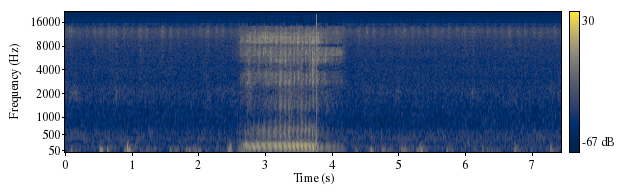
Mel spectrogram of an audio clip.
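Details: A sleeping three-year-old pit bull gives one loud, low, rumbling snore on the in-breath with quiet breathing around it, loud enough to wake the owner; dog snoring.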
